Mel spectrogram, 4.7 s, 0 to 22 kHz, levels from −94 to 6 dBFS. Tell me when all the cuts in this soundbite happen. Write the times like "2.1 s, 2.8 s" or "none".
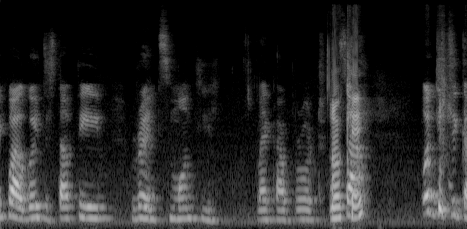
none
